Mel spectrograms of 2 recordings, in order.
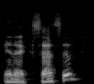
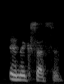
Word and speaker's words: Inexcessive: But so I did notice that in your band, I believe it's, you guys pronounce it Inexcessive. Inexcessive, yes. All right.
